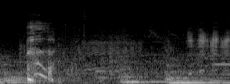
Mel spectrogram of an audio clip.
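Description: A goat on a farm lets out one short, quavering bleat, followed by lower, quieter bleating murmurs against steady background noise.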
